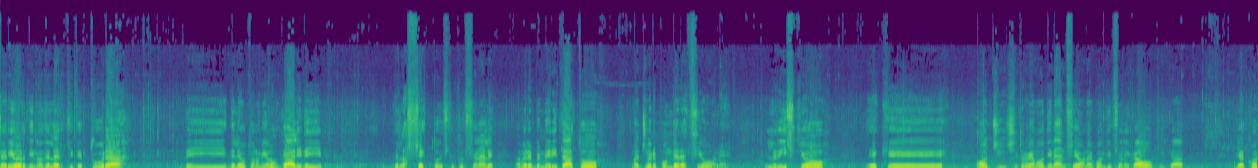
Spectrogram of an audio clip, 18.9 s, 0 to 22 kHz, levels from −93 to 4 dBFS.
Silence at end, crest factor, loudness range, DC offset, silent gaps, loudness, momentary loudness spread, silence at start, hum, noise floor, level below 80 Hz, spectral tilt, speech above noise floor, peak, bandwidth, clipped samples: 0 s; 14 dB; 2 LU; under 0.1%; none; -16 LUFS; 21 LU; 0 s; none; -38 dBFS; -56 dBFS; -4 dB/octave; 23 dB; -2 dBFS; over 20 kHz; under 0.1%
